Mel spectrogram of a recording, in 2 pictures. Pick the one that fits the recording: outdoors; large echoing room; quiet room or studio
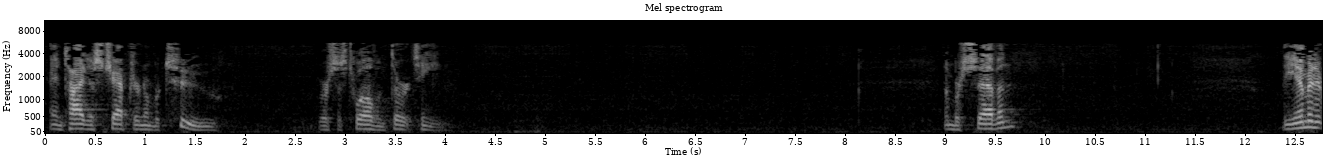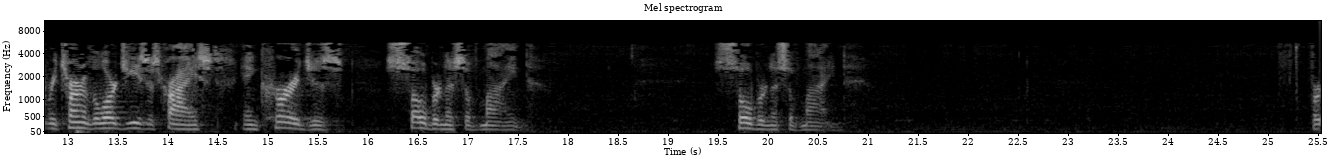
large echoing room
